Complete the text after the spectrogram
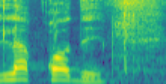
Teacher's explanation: لا علیحدہ، قد علیحدہ ملا کر پڑھیں گے لقد، دال ساکن ہے لیکن حرف قلقلہ ہے تو آواز لوٹتی بھی محسوس ہونی چاہیے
